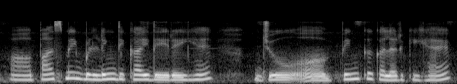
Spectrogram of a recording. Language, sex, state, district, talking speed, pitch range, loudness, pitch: Hindi, female, Uttar Pradesh, Lalitpur, 195 wpm, 200-240 Hz, -15 LUFS, 220 Hz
